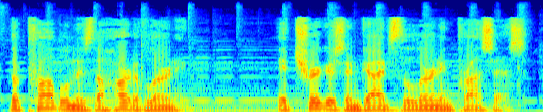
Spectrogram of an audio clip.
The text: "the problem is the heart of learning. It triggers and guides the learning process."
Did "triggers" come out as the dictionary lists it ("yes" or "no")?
yes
